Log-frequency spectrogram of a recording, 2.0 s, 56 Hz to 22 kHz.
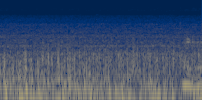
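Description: Steady rush of air from the cabin climate-control fan in a 2024 Honda Accord Touring Hybrid, parked with its system on.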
